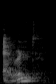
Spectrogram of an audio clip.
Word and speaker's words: errant: Errant, here, is it errant or is it errant? And the answer is it's errant.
